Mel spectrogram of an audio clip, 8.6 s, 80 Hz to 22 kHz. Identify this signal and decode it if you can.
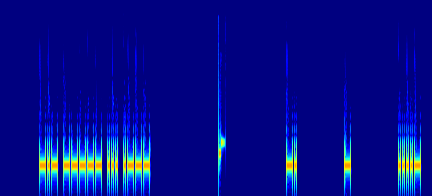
Morse code, heard as a keyed tone, about 30 wpm, spaced as for 15 wpm, 700 Hz. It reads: K0SJ NT4
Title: USA Call Signs - 4 Characters - 8x Character Spacing - 30wpm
